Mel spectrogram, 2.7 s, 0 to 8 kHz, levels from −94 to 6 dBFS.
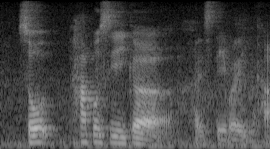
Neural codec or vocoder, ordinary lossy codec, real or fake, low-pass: none; none; real; none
